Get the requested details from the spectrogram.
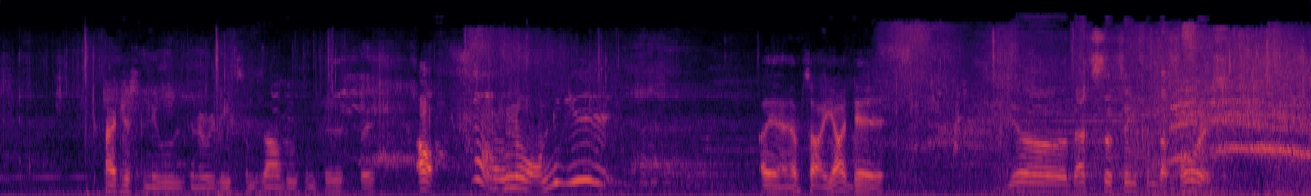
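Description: A creature shrieks with wavering, piercing cries.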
